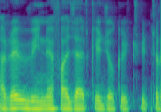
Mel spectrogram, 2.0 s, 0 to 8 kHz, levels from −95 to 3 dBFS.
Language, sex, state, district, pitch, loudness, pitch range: Chhattisgarhi, male, Chhattisgarh, Rajnandgaon, 105 Hz, -15 LUFS, 100-105 Hz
